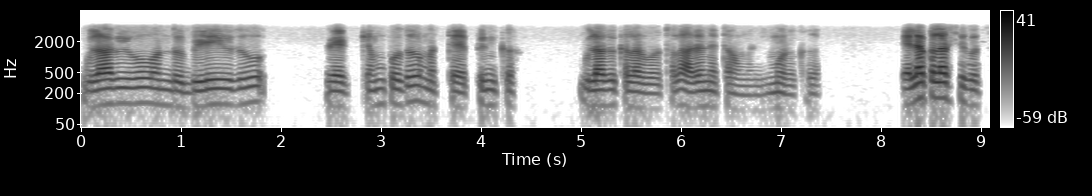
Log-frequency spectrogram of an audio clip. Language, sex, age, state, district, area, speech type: Kannada, male, 30-45, Karnataka, Davanagere, rural, conversation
